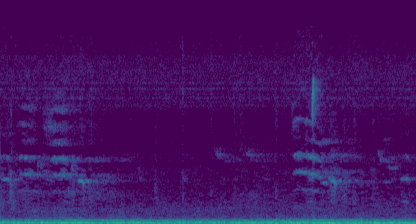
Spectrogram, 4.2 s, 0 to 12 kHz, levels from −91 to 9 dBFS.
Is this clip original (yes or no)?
no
